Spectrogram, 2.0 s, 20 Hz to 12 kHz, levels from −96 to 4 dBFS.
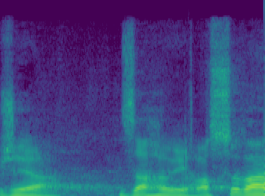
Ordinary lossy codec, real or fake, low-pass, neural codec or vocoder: AAC, 64 kbps; fake; 10.8 kHz; codec, 44.1 kHz, 7.8 kbps, DAC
